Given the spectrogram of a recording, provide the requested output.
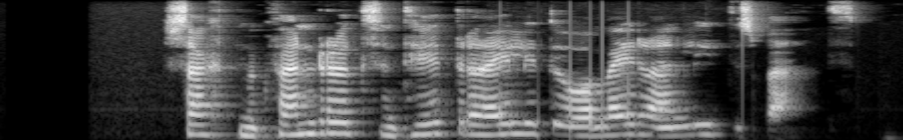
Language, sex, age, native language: Icelandic, female, 20-29, Icelandic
